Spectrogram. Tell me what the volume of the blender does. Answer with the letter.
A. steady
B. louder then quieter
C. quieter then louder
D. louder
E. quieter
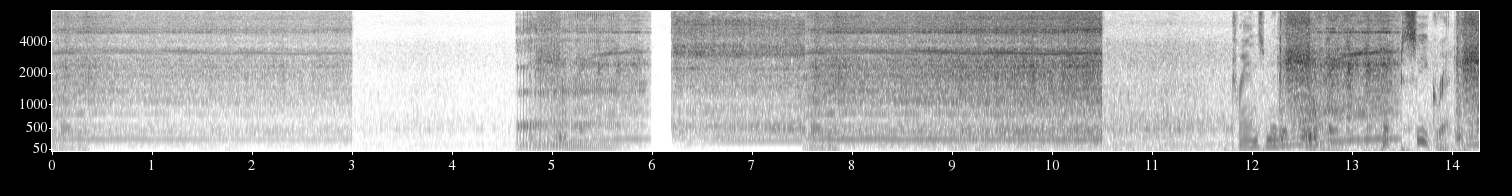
D.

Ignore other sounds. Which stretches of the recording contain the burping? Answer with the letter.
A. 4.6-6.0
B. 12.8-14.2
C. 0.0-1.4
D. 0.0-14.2
A.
